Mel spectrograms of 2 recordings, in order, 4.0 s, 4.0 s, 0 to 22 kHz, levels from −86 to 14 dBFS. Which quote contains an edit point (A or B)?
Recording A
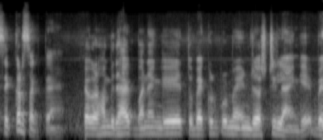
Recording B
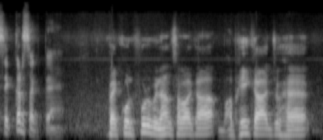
A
